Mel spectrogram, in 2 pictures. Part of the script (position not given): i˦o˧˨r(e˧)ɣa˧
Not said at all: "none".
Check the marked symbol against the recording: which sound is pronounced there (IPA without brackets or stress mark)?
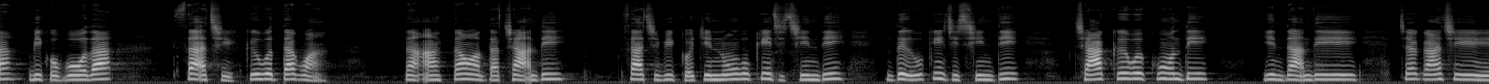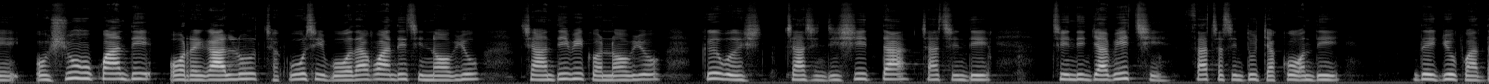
e˧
